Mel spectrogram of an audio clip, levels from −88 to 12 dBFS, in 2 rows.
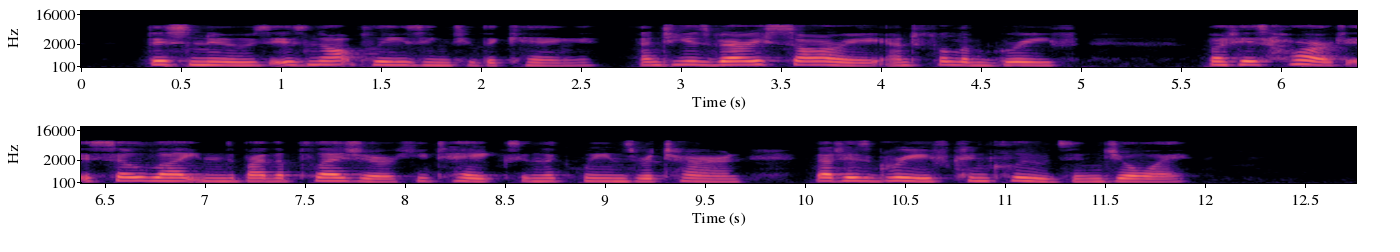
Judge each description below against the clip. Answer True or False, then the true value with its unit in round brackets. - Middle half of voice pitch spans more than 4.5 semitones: False (2.7 semitones)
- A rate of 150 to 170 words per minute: False (180 wpm)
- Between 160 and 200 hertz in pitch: False (215 Hz)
